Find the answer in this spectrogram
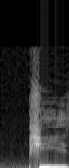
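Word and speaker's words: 圮: 匹侧，这字要念匹字啊。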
